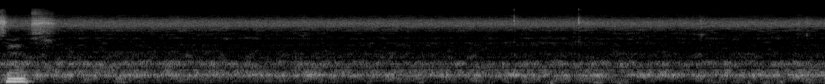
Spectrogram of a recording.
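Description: Steady hum and hiss of a running fan, even throughout, with a word of speech at the very start.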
